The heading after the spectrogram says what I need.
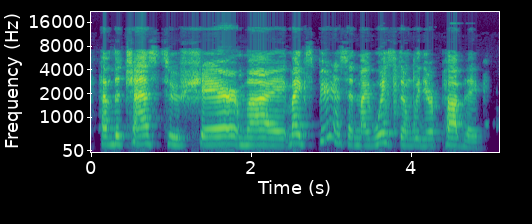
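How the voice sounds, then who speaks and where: A fairly slow pace with an Italian accent. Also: woman. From Italy. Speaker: business and lifestyle coach. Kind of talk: interview. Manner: halting.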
